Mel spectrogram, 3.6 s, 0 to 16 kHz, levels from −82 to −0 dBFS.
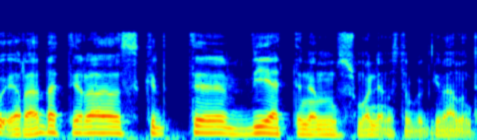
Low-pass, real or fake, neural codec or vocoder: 7.2 kHz; fake; codec, 16 kHz, 8 kbps, FreqCodec, larger model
